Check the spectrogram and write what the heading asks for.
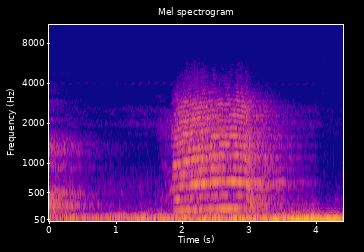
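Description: A cartoon tractor's cow-like moo: one long call about two seconds in. Under it a low rumble grows steadily louder.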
